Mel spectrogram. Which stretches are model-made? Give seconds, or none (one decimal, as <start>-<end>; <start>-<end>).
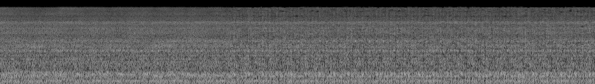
0.0-2.3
